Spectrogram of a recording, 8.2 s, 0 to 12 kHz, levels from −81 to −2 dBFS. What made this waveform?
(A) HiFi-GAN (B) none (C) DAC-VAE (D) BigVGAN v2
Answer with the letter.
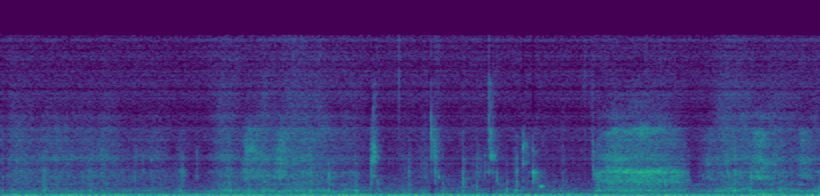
C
